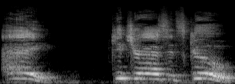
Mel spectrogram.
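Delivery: very high, drawn-out hollered yell. Retelling how someone yelled at kids in the street: imitating Laura yelling. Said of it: "Laura just yells out".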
